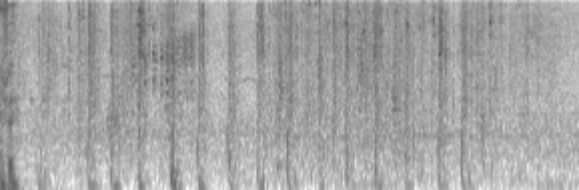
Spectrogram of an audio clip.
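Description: Heavy footsteps thud quickly on stone.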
